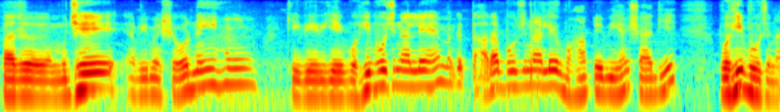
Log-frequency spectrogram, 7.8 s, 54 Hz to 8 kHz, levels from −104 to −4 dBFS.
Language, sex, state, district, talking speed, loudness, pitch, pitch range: Hindi, male, Himachal Pradesh, Shimla, 185 wpm, -18 LUFS, 135 Hz, 120-175 Hz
